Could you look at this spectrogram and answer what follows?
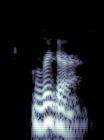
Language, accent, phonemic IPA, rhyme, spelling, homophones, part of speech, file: English, Southern England, /ˈɹɪɡə(ɹ)/, -ɪɡə(ɹ), rigger, rigor / rigour, noun, LL-Q1860 (eng)-rigger.wav
- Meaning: One who rigs or dresses; as: One whose occupation is to fit the rigging of a ship or of a counterweight system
